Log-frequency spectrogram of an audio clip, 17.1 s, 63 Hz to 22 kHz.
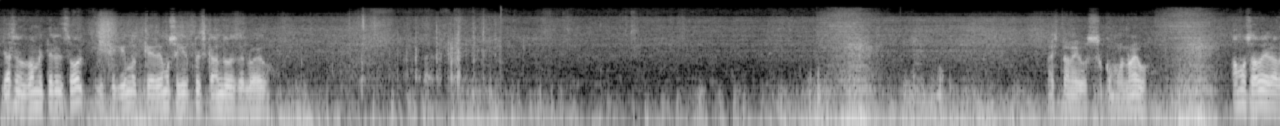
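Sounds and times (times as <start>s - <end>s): wind buffeting microphone: 0.6s - 17.0s.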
